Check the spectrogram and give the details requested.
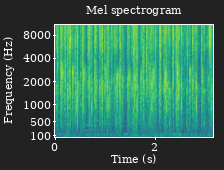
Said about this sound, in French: Je sais pas, on pourrait se applaudir un petit peu tous ensemble. Qu'est-ce que vous en pensez?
